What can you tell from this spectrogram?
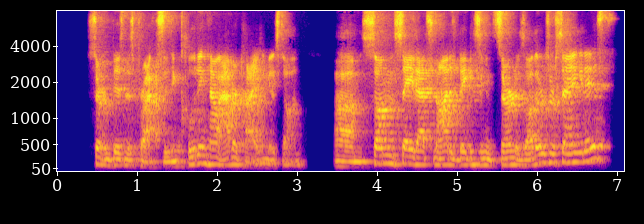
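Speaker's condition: No condition

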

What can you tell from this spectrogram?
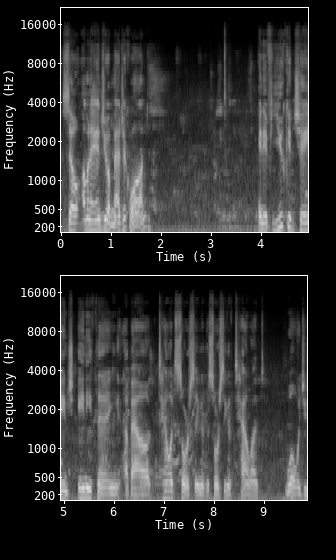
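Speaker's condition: No condition

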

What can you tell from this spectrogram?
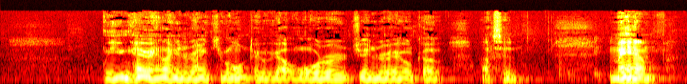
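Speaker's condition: Parkinson's

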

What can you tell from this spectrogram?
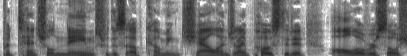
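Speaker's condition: No condition

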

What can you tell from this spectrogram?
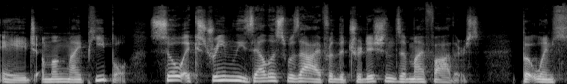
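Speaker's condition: No condition

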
